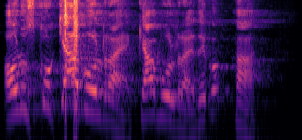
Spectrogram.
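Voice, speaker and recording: A man preaching a sermon at a night prayer meeting, repeating phrases and swinging from quiet murmurs to loud shouts as he calls out to the congregation. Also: extremely high pitch, sing-song, fast, heavy background noise. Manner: repetitive, call-and-response with the congregation. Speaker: pastor. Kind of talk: Hindi sermon.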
